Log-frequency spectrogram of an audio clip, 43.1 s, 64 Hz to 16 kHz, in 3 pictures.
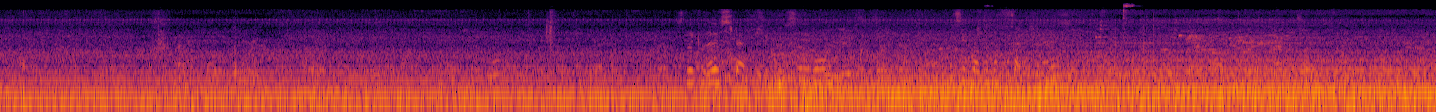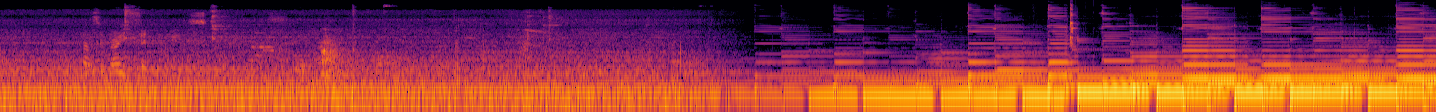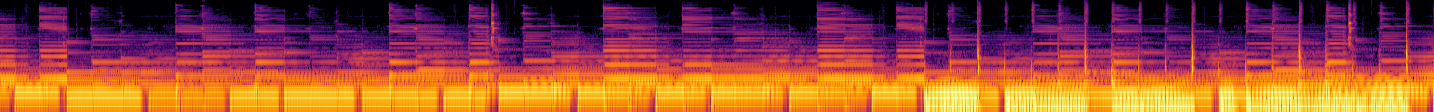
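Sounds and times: steady low hum: 0:00.0 - 0:43.0
plucked acoustic guitar music: 0:21.5 - 0:43.0
heavy bass notes: 0:38.0 - 0:43.0.

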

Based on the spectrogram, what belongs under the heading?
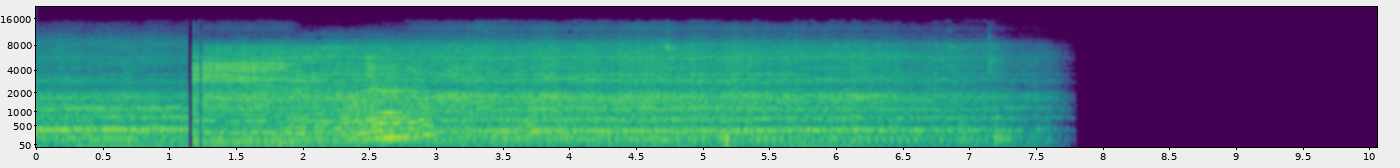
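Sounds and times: bicycle on rollers whirring: 0:01.2 - 0:07.8.

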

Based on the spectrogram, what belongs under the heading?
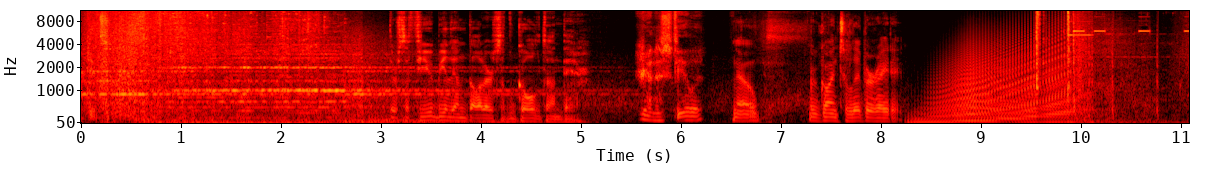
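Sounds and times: deep bass rumble: 0:08.2 - 0:09.9
synthesized tone sweeping upward: 0:08.3 - 0:10.3.

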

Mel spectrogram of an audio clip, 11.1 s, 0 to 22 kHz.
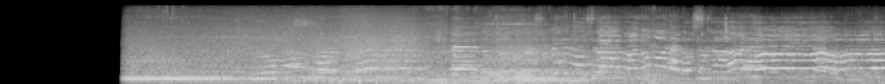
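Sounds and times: street traffic noise: 0:01.5 - 0:11.0
vehicle engine droning: 0:01.5 - 0:11.0.

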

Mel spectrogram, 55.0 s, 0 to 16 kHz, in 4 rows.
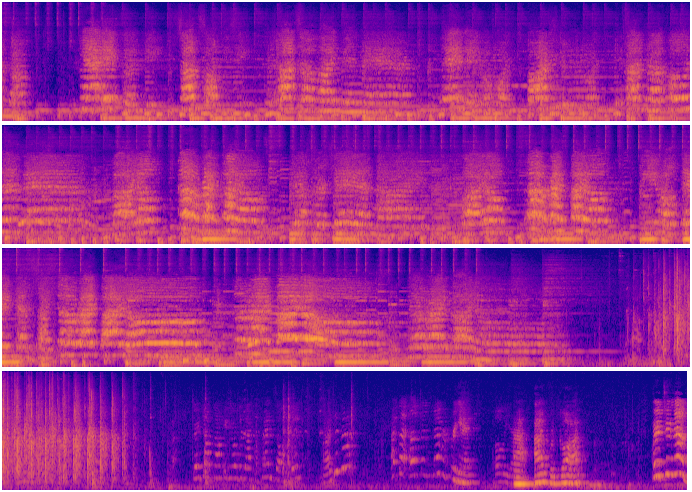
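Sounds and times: children singing in chorus: 0:08.8 - 0:25.9.

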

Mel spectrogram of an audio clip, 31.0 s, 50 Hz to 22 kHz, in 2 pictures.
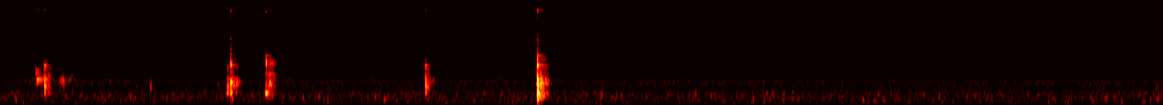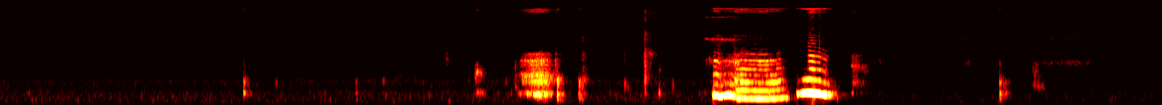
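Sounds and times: faint clicks: 0:15.2 - 0:17.0.

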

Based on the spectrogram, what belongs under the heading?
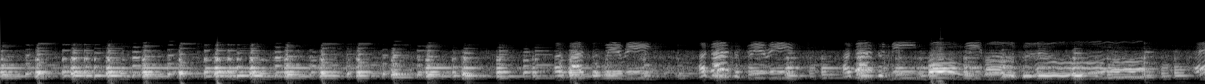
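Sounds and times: strummed banjo: 0:00.0 - 0:12.0.

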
